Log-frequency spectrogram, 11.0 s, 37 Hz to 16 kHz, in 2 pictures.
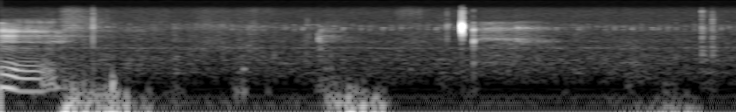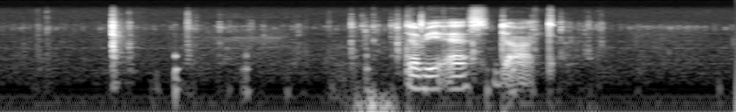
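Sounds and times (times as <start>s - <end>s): computer clicks: 5.2s - 10.1s.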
